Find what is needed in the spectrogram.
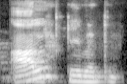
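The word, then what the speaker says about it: الْحَقِيبَةُ: উচ্চারণ কি হবে? আল হাকিব আল হাকিবাতু হাকিবাত হাকিবাতু আল আচ্ছা হাকিবাতু আচ্ছা, এখন বলেন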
